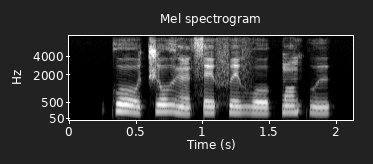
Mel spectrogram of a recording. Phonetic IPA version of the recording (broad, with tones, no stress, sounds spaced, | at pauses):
k oː˦˨ t͡ʃ o˦ ɣ ɛ̃˨ s e˧ f e˧ v oː˨ k͡p ɔ̃˦ kʷ ɨ˧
